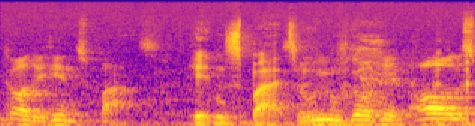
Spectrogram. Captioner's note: laughs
